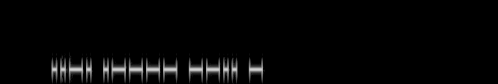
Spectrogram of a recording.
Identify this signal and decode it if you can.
Morse code, heard as a keyed tone, about 27 wpm, 700 Hz. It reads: F1ZT
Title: DXCC-100 Call Signs - 4 Characters - Repeated 2x - 28wpm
